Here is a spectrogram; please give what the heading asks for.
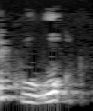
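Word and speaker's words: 盬: 一个，它的读音为鼓，它作为停止的意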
